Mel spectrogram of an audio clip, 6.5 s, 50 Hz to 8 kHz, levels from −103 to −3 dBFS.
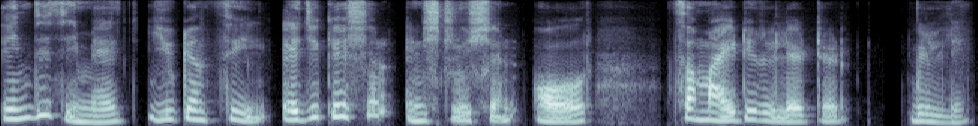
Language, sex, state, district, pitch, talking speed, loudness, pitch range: English, male, Karnataka, Bangalore, 210 Hz, 120 wpm, -20 LUFS, 170-280 Hz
